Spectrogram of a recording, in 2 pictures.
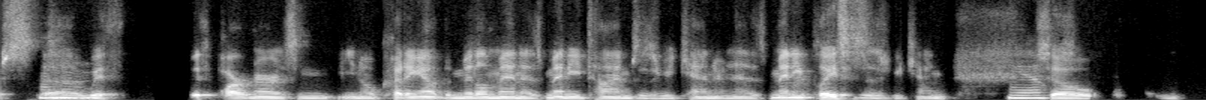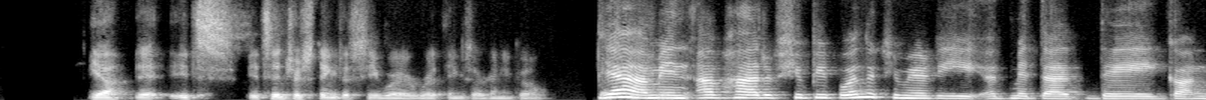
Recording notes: Live From the Community Call.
